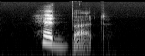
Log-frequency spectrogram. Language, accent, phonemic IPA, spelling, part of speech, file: English, US, /ˈhɛdbʌt/, headbutt, noun / verb, En-us-headbutt.ogg
- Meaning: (noun) A sharp blow delivered by driving the head into an opponent or object, generally by lowering the head and charging forward or by rapidly tilting the head backward and then forward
